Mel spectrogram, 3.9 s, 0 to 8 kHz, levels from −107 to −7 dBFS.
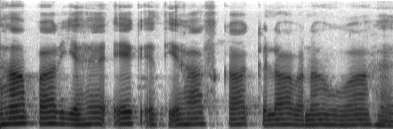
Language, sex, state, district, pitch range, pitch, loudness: Hindi, male, Uttarakhand, Tehri Garhwal, 115-130 Hz, 120 Hz, -21 LUFS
